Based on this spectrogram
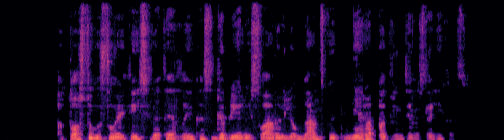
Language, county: Lithuanian, Kaunas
